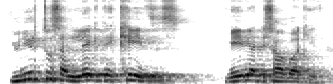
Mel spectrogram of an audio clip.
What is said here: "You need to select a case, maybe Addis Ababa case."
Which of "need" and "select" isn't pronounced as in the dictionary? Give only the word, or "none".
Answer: none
